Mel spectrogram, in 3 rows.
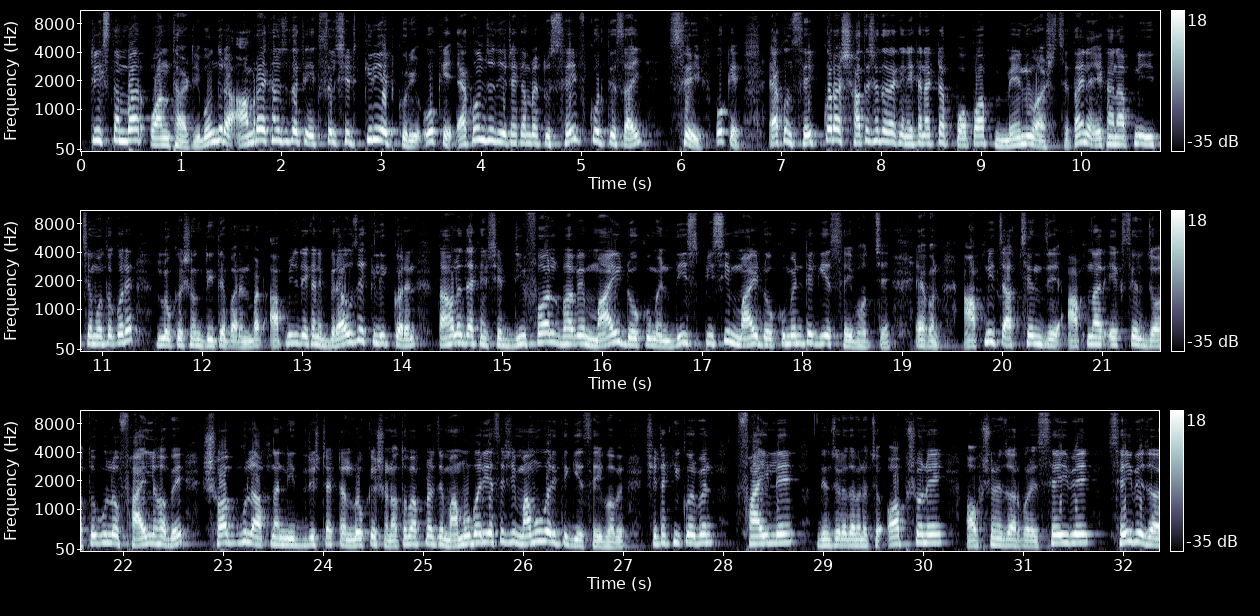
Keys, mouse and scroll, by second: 2.5 ctrl+n, 4.7 click, 6.0 click, 12.9 click, 20.0 click, 20.7 Escape, 21.8 click, 23.5 click, 27.3 click, 28.9 click, 31.0 click.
